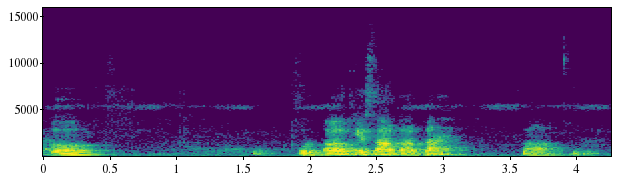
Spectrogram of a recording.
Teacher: तो अ और आ का उच्चारण स्थान क्या होगा? कंठ।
